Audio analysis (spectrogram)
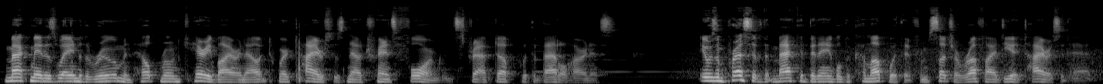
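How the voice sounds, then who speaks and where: A man narrates scripted fiction as a storyteller. His voice is mid-range, with quiet music playing behind him. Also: medium pitch, lively intonation, fairly quick. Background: faint music.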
